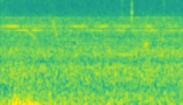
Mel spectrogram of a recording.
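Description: An airplane on approach to London Luton Airport in wet, windy weather, its engine a steady low rumble with gusty noise, fairly close and continuous.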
